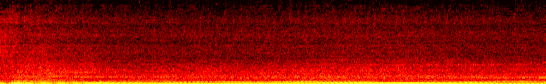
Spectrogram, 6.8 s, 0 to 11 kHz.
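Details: BMW N55 turbo six on a flex-fuel E85 tune with a Beamer Haas intake; owner has had trouble holding boost and is fitting an M2 diverter valve. It catches and settles to idle with a strong intake howl rising and falling smoothly with revs; runs healthy.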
